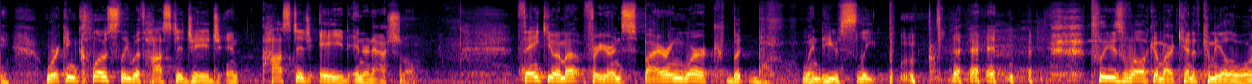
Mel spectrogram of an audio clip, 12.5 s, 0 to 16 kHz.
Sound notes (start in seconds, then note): 8.9 laughter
